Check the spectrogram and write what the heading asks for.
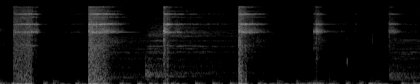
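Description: Sampled tambourine from the Reason Drum Kits rack extension, playing a string of short jingly hits about every three-quarters of a second, one of them fainter, with the channel's distortion drive switched on.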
